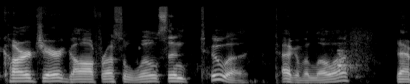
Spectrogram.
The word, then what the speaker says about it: Tua Tagovailoa: And then you got Derek Carr, Jared Goff, Russell Wilson, Tua Tagovailoa. Did I pronounce that right?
